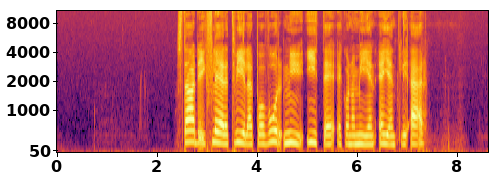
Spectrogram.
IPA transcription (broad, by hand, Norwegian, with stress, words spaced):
ˈstɑːdɪ ˈfleːɾə ˈtʋiːləɾ ˈpoː ˈʋʊɾ ˈnyː ˈiːˌteː œkʊnʊˈmiːən ˈeːjəntlɪ ˈæːɾ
